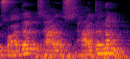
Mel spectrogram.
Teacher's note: સાધનમ, ને આપણું હોઠ ચોંટી જાય છે. ઠીક છે? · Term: હલંત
